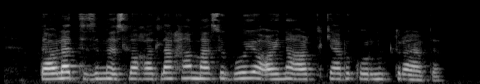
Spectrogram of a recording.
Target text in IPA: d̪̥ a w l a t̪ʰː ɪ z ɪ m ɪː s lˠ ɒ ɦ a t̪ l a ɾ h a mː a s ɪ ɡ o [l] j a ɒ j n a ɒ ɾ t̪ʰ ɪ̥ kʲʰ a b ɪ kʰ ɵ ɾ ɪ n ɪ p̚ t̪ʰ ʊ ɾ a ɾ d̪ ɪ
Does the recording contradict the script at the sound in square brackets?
yes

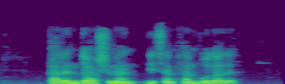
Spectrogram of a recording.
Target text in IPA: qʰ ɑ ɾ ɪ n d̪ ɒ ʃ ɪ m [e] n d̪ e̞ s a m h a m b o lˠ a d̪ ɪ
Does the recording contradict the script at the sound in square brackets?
yes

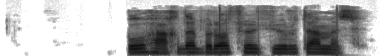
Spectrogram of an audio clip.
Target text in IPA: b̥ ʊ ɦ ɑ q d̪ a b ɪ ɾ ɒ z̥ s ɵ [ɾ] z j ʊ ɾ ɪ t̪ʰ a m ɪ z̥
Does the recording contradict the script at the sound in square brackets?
yes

